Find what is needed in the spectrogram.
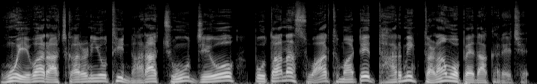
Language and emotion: Gujarati, disgusted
